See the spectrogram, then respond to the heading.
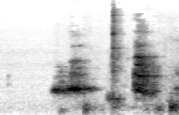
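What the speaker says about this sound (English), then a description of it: "Can you hear all my dogs?" Dogs barking indoors: a few short, sharp barks and yips in quick succession, close and fairly loud against an otherwise silent background.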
